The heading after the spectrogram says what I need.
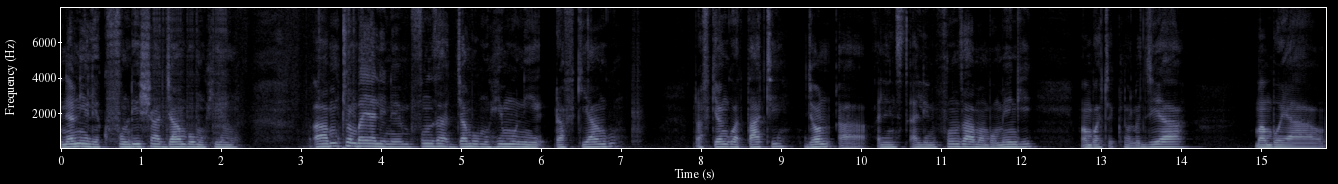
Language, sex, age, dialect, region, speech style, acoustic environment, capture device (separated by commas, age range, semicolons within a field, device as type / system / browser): Swahili, male, 18-24, Kenya - Nairobi Sheng-influenced, Kenya, happy, silence, desktop / Windows / Chrome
